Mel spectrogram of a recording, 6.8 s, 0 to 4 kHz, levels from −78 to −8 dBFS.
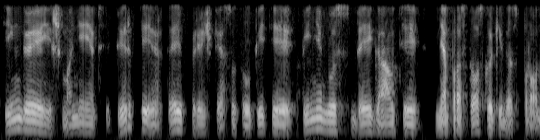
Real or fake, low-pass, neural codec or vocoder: fake; 3.6 kHz; vocoder, 22.05 kHz, 80 mel bands, Vocos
